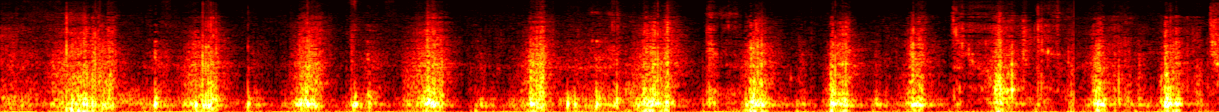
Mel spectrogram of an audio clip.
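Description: Refrozen matcha shaved ice being bitten and chewed: a quick, continuous run of crisp crunches, several a second.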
